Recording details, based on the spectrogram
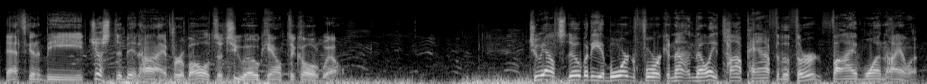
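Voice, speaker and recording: A man's voice: very animated, moderate pace. Man calling live baseball play-by-play. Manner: clipped, fragmentary call of each pitch. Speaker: radio play-by-play baseball announcer. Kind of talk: live sports play-by-play commentary. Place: outdoor ballpark broadcast.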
